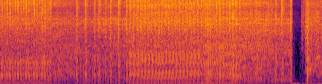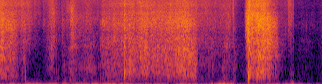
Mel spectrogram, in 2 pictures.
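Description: A cordless drill whines in two runs of about a second each, screwing ice anchors into the ice. Then a shovel scrapes and scoops loose snow and ice chips, with a few sharp knocks.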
